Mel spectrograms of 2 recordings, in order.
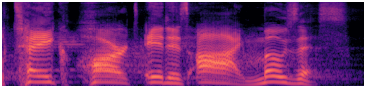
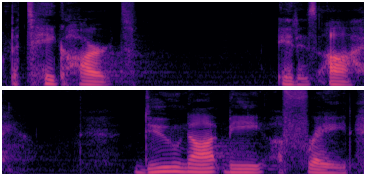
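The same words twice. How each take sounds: First: Louder, a touch higher pronouncement; mock heroic declaration. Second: Much softer, hushed "take heart"; tender reassurance. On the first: Preacher contrasting a boastful Moses with Jesus, mock-proclaiming. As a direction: puff up "Take heart" like a would-be hero. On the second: Acted. Preacher voicing Jesus reassuring frightened disciples, softly. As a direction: speak it quietly like comfort, not a boast.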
